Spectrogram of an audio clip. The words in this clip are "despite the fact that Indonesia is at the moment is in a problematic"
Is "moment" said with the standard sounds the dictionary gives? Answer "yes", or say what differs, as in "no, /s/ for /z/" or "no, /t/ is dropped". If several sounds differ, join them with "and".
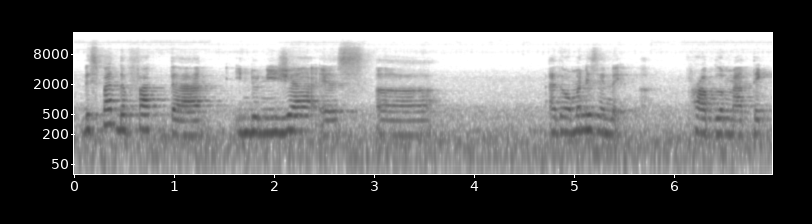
no, /t/ is dropped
